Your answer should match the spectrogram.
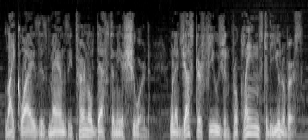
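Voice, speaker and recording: A man reading a spiritual text as a professional audiobook narrator, in a solemn, measured, declamatory manner. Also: deep voice, breathy edge. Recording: dull muffled audio under music. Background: background music.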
